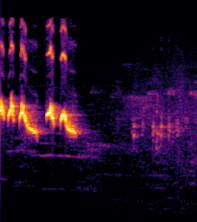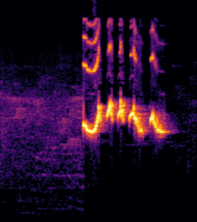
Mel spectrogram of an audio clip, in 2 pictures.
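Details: Loud, persistent pancingan song of an orange-headed thrush, used as a lure so other birds join in: short bursts of clear, downward-slurred whistles, a pause filled with faint soft warbling, then another rapid burst of ringing whistled notes.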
